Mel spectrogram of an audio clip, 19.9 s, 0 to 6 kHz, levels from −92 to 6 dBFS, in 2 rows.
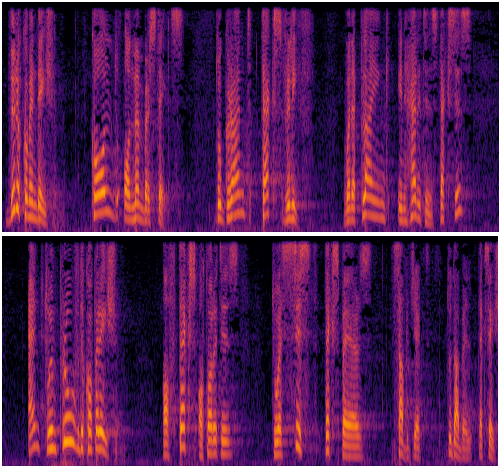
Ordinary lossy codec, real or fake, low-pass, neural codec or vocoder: none; real; 5.4 kHz; none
